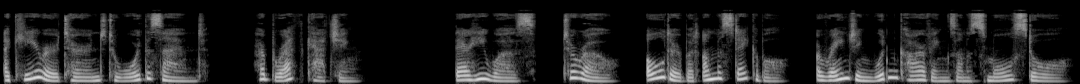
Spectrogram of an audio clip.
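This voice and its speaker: A woman's voice: on the low side, expressive, measured pace, mellow, breathy edge, dry recording, clean studio sound. A woman narrating a scripted storybook tale as a storyteller.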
